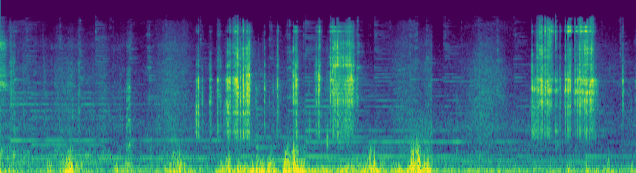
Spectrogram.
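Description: Background music, with a few short metallic clinks and scrapes as the ignition coil pack's Torx screws are set into their holes and started by hand.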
